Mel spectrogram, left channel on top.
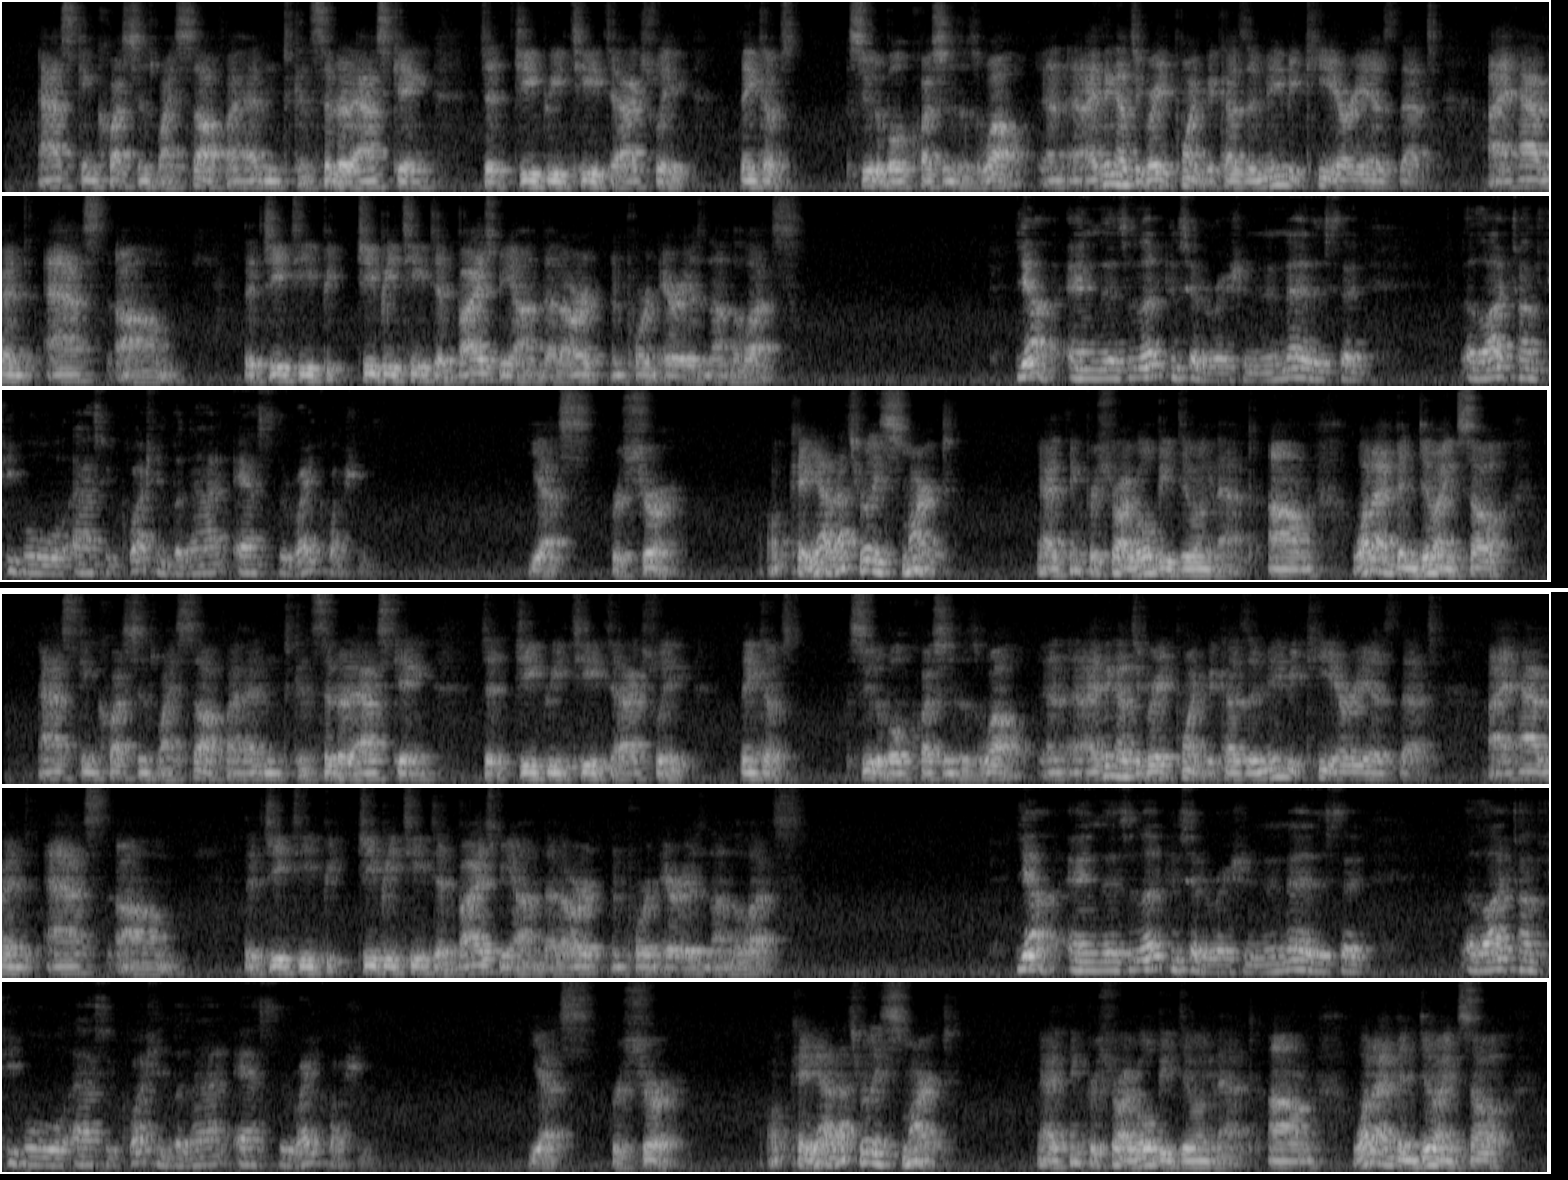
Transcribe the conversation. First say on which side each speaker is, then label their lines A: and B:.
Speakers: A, on the left; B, on the left.
A: asking questions myself. I hadn't considered asking the GPT to actually think of s- suitable questions as well. And, and I think that's a great point because there may be key areas that I haven't asked um, the GTP, GPT to advise me on that are important areas nonetheless.
B: Yeah, and there's another consideration, and that is that a lot of times people will ask a question but not ask the right question.
A: Yes, for sure. Okay, yeah, that's really smart. Yeah, I think for sure I will be doing that. Um, what I've been doing, so.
